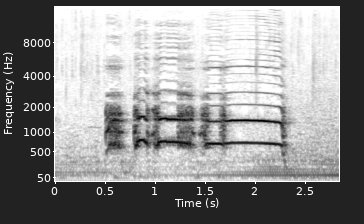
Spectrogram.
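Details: A rooster crows in competition with others: a loud crow of about two seconds, with choppy opening syllables followed by a long, steady, drawn-out final note that ends abruptly.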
